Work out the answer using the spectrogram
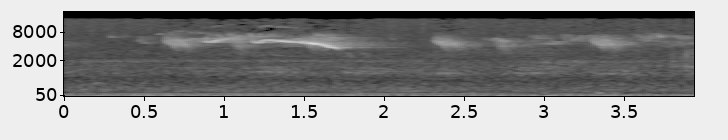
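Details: A single high, thin, falling whistle from a blue-winged minla, surrounded by soft fuzzy chirps and a constant low rumble.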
